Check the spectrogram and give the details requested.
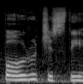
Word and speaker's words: Pouruchisty: चाहती है पहले तो लोगों को बताए हम प्रोनाउंस कैसे करेंगे पूरो ओके मेरा नाम पौर चिस्ती है लेकिन ए बडी कॉल्स मी पौर है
